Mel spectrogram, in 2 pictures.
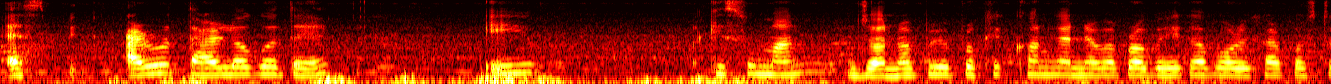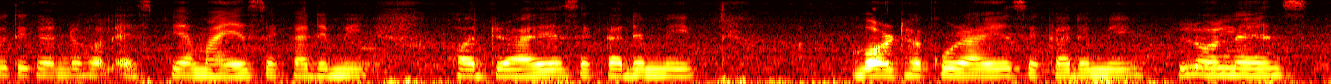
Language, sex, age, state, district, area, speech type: Assamese, female, 18-30, Assam, Kamrup Metropolitan, urban, spontaneous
